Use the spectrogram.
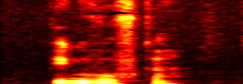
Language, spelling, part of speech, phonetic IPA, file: Polish, pigwówka, noun, [pʲiɡˈvufka], LL-Q809 (pol)-pigwówka.wav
